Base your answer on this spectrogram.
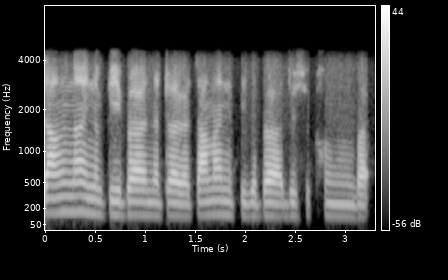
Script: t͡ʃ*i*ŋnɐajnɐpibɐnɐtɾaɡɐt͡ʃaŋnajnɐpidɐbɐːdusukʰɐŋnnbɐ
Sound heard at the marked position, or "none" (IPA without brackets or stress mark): a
